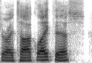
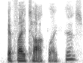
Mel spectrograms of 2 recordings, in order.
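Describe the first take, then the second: First: It is said loudly. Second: It is said quietly.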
